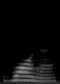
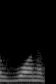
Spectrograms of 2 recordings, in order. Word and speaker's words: want to: And this is why many times, because this is so weak, you might find that the pronunciation is actually something like wanna. I wanna break free.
